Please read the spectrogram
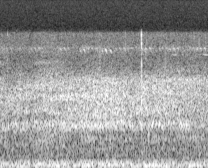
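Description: Near silence: faint steady outdoor background noise.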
